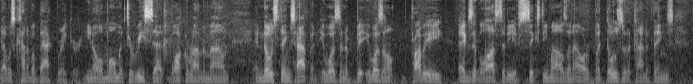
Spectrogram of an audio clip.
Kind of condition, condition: setting, busy venue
